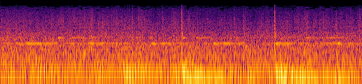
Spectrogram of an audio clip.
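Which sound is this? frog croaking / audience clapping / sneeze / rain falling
rain falling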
